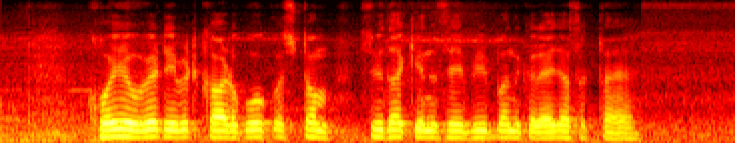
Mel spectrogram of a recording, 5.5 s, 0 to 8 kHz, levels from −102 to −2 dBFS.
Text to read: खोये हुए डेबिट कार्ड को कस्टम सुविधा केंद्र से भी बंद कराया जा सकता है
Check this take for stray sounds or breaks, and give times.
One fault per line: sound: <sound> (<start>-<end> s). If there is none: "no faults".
no faults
